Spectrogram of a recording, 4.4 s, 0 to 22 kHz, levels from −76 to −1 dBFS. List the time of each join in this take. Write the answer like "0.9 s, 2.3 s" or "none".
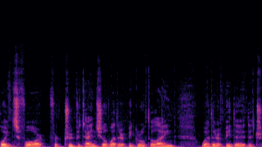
none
